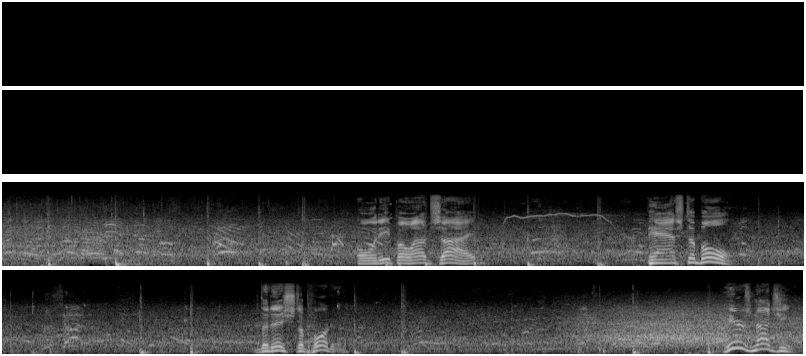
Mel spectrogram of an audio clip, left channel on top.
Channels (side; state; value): left; silent; digital silence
